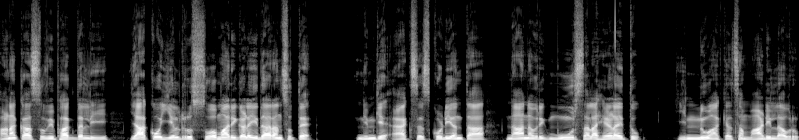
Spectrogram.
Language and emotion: Kannada, disgusted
